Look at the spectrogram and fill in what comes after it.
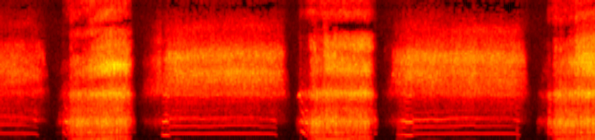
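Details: Dog snoring while suffering from an as yet unknown illness: loud snores, each breath alternating a harsh rattling snore with a high whistling tone.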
